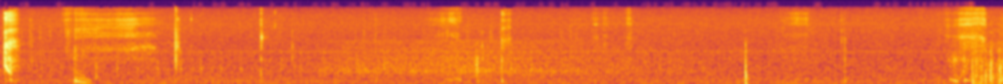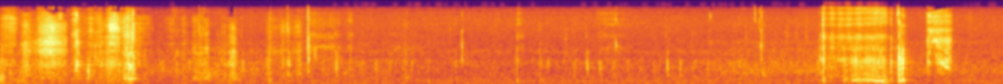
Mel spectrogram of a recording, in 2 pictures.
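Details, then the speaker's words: Animal with frequently recurring hiccups: short, sharp clicks at irregular intervals in a quiet room. "Hi everyone, Penelope has the hiccups."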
